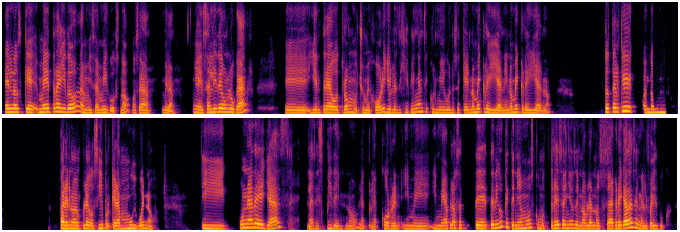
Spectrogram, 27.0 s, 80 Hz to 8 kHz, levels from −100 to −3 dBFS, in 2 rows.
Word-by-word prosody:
en 245 +1 +4
los 245 -1 +3
que 235 -2 +3
me 245 +2 +4
he - - +2
traído 265 +1 +3
a 245 - 0
mis 200 -1 -3
amigos, 195 -3 -3
¿no? 215 +4 -4
O 190 - -7
sea, 190 -2 -2 0.2
mira, 180 -4 -3 0.3
eh, 215 -3 -1
salí 230 +4 +2
de 265 +1 +5
un 255 -1 +2
lugar, 225 - +3 0.8
eh, 190 -2 0
y 195 +4 -3
entré 205 +2 +1
a 210 -1 +4
otro 210 +2 0
mucho 205 -4 -4
mejor, 195 +4 0
y 250 - -2
yo 225 -1 0
les 210 -1 -5
dije: 195 +3 -10
"Vénganse 255 +4 -3
conmigo, 205 -3 -4
no 195 - -7
sé 200 -1 -9
qué", 200 0 -2
no 210 +2 -2
me 245 +2 +1
creían, 200 -6 +1
y - - -3
no 210 +2 -1
me 235 +2 +1
creían, 195 -6 -2
¿no? 205 +9 -10 1.0
Total 270 +1 +4
que 315 -1 +4
cuando 225 -1 0
un 230 +1 0 1.4
Para 230 -2 +9
el 220 - +2
nuevo 220 -1 +3
empleo, 210 -2 +1
sí, 235 +4 +1
porque, 190 -2 -2
era 205 0 +3
muy 215 +2 +2
bueno, 200 -3 -2 0.9
y 215 -3 -1 0.2
una 270 +2 +3
de 285 -2 +5
ellas 245 +6 0 0.4
la 200 +1 -4
despiden, 195 0 -4
¿no?, 200 +3 -7
la 230 -8 -7
la 170 -3 -8
corren 195 +1 -3
y 215 -1 -8
me 195 -1 -5
y 220 - -5
me 205 0 -3
habla, 225 +2 -1
o - - -6
sea, 230 0 -4 0.2
te 225 -2 +3
te 245 +3 +4
digo 285 +8 +1
que 315 -3 +1
teníamos 225 +5 -1
como 220 -8 -5
3 230 +4 +1
años 245 0 +1
de 240 - +2
no 205 -1 -2
hablarnos, 200 -2 -1
o - - -22
sea, 210 +2 +1
agregadas 240 +8 +5
en 250 - +1
el 185 0 -1
Facebook 195 -2 -4
215 Hz, 200 wpm, -23 LUFS, 200-240 Hz, 1.4 s, Para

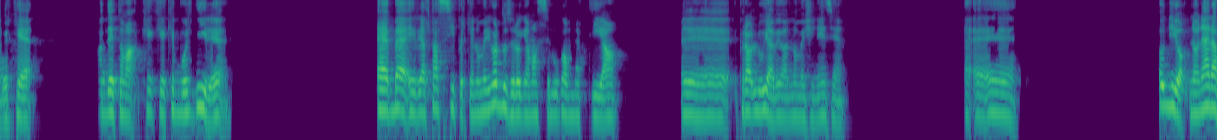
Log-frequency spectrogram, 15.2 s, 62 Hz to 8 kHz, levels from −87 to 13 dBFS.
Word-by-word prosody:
perché 135 +2 -1 0.7
ho 165 - -9
detto: 165 0 +3
"Ma 145 - +2
che 175 - -8
che 165 -2 -4
che 170 - -5
vuol 160 0 0
dire?" 175 -6 +1 1.9
Eh 180 -1 +8
beh, 175 -1 +5
in 165 - +1
realtà 165 +3 0
sì, 185 +1 +2
perché 155 -2 -5
non 155 - -3
mi 170 - -1
ricordo 205 +2 +3
se 155 - 0
lo 155 - +5
chiamasse 155 0 -3
Luca 155 +1 -5
o 150 -1 0
Mattia, 145 -1 -2 0.8
ehm, 145 -2 -2
però 170 -1 +2
lui 170 +2 +2
aveva 145 0 -2
il 135 - -10
nome 145 -1 -7
cinese. 135 -2 -8 1.5
Eh, - - -7
ehm 150 +3 -2 0.2
ehm. - - -12 1.8
Oddio, 205 -3 +5
non 160 +2 +1
era 195 -1 +8
155 Hz, 145 wpm, -23 LUFS, 145-170 Hz, 1.9 s, Eh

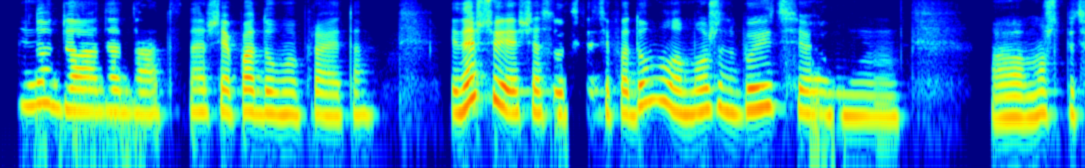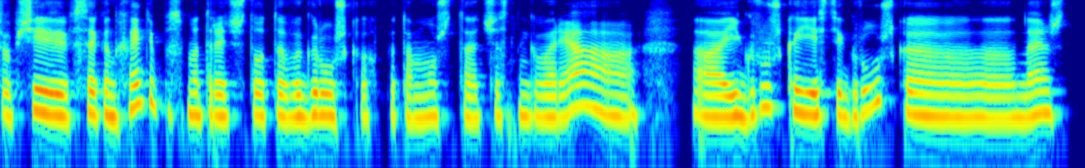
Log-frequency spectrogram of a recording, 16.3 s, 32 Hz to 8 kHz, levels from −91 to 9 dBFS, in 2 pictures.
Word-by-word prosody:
Ну 255 0 0
да, 215 -2 +3
да-да, 200 -2 -3
ты 195 +1 -27
знаешь, 205 -1 -4
я 205 - +3
подумаю 195 -2 +2
про 190 -2 -3
это. 180 +1 -8 0.6
И - - 0
знаешь, 270 - +8
чё 320 -2 +4
я 210 -5 +7
щас 200 0 -2
вот, 190 - 0
кстати, 200 +2 -10
подумала, 230 +4 +1
может 215 +3 0
быть, 235 +4 +3
эм, 180 -3 -3 0.7
а, 165 +1 0
может 195 +3 -3
быть, 195 -2 -8
вообще 185 0 +4
в 170 - -13
секонд-хенде 200 - 0
посмотреть 185 -6 -4
что-то 180 0 -3
в 175 - +1
игрушках, 175 -2 -1
потому 170 0 -5
что, 170 -2 -7
честно 180 +1 -7
говоря, 180 +1 0 0.4
а, 175 -3 +2
игрушка 210 +6 0
есть 190 -1 +2
игрушка. 200 +7 -3
А, 170 -3 0
знаешь, 190 +3 -2
190 Hz, 145 wpm, -24 LUFS, 175-210 Hz, 0.7 s, знаешь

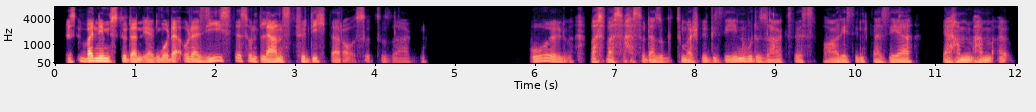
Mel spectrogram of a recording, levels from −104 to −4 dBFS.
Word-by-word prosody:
Das 105 -3 -1
übernimmst 130 -1 +7
du 125 - +4
dann 110 -1 +4
irgendwo 105 +1 +1
oder 105 - +1
oder 120 -1 +2
siehst 135 +8 0
es 140 -4 -2
und 125 -3 -1
lernst 110 0 +3
für 115 - -1
dich 110 +1 -1
daraus 90 -7 -7
sozusagen. 95 0 -15 1.3
Wohl. 115 -4 -2 0.2
Was - - -1
was - - -1
hast 85 - -5
du 110 - -6
da 100 0 -2
so 100 - -4
zum 100 - -2
Beispiel 95 +1 -4
gesehen, 95 +7 -1
wo 120 - 0
du 110 - -4
sagst 95 0 -7
das: 100 -3 -8
„Boah, 100 0 -5
die 95 - -1
sind 100 +1 -8
da 100 -2 -4
sehr 100 +3 -1 0.4
ja, 95 -3 -2
haben 100 -1 +1
haben, 100 +1 0
äh, 110 +1 -7
105 Hz, 190 wpm, -25 LUFS, 95-115 Hz, 1.3 s, übernimmst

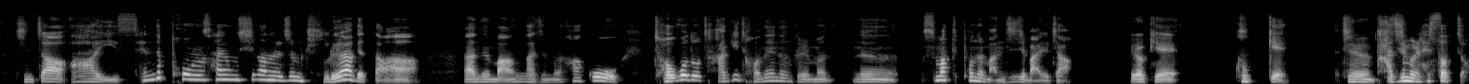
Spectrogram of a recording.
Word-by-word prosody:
진짜 130 +2 +2
'아. 130 0 -3
이 105 -2 -5
스 105 - -15
핸드폰 235 -1 +1
사용 220 +1 0
시간을 210 -2 0
좀 180 -1 -2
줄여야겠다.'라는 115 - +1
마음가짐을 110 0 -2
하고 155 +4 +1 0.3
'적어도 200 +7 +5
자기 145 +4 -6
전에는 155 0 -6
그러면은 115 -1 -5 0.3
스마트폰을 190 -5 +1
만지지 115 +4 -5
말자.' 85 -1 -4 0.6
이렇게 110 -1 +3 0.6
굳게 140 0 0 0.5
좀 120 -4 +1
다짐을 140 +3 +4
했었죠. 160 +3 +1
130 Hz, 255 characters per minute, -23 LUFS, 115-180 Hz, 0.6 s, 적어도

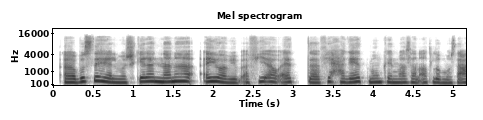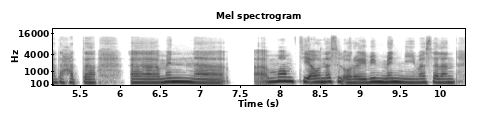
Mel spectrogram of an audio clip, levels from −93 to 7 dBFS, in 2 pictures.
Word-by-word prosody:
أ 210 0 +4
بُص 245 +5 0
هي 270 -5 +4
المشكلة 215 +5 0
إن 250 -2 +5
أنا، 260 +2 +3
أيوه 250 -3 +4
بيبقى 195 +1 -5
في 245 +4 -3
أوقات، 230 0 -4 0.3
في 245 +6 -5
حاجات 225 +2 -2
ممكن 220 0 -1
مثلًا 205 0 -4
أطلُب 205 -1 -5
مساعَدة 205 +3 -4
حتى 195 -1 -5 0.5
آآ، 195 0 -1
من 230 +1 +4
أ 190 - -3 0.4
مامتي 250 0 +1
أو 220 - +1
الناس 235 +1 +1
القريّبين 200 0 +1
مِنّي 215 -2 +3
مثلًا. 205 0 -3
215 Hz, 150 wpm, -22 LUFS, 200-240 Hz, 0.5 s, إن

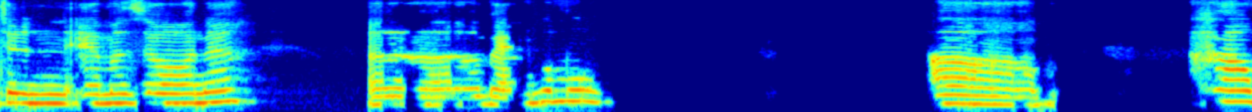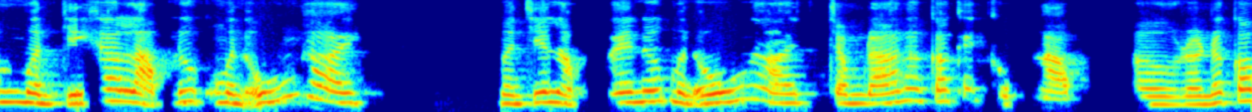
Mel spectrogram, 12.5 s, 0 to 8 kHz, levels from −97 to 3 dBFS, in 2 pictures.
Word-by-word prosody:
trên 240 -2 +3
Amazon 245 +1 +1
á. 285 +2 +1 0.6
Ờ, 205 - -2 0.5
bạn 200 -1 -1
có 290 - 0
mua 295 -1 -1 1.6
Ờ. 225 -3 +1 1.1
Hông, 290 -1 +4
mình 255 -3 +5
chỉ 230 - +5
có 305 - +3
lọc 280 -2 +4
nước 285 +2 -1
mình 250 -2 +3
uống 305 - +1
thôi, 275 -9 +2 0.7
mình 235 -2 +1
chỉ 265 +2 +3
lọc 270 - +2
cái 265 +1 +2
nước 290 +1 +1
mình 255 - +3
uống 265 +6 +4
thôi, 245 - +1 0.2
trong 235 0 0
đó 240 +3 +2
nó 315 - -2
có 295 - +1
cái 310 +1 -9
cục - - -9
lọc, - - 0 0.3
ừ, 210 0 -1
rồi 215 +1 +1
nó 245 +4 +1
có 305 - +4
255 Hz, 175 wpm, -23 LUFS, 235-290 Hz, 1.6 s, mình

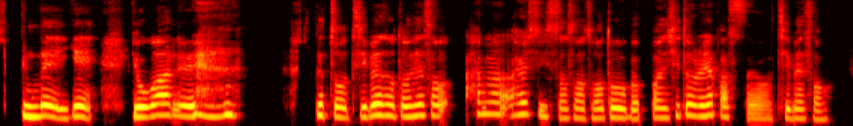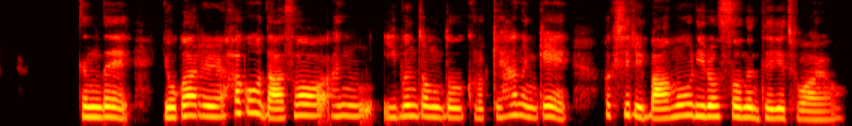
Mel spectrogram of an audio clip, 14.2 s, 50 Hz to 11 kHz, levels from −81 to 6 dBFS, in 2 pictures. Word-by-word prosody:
근데 240 -1 +5
이게 225 +3 +2 0.3
요가를 240 +1 +5 1.0
그렇죠 225 -5 +1
집에서도 240 0 +2
해서 255 0 -2
하면 285 0 -4
할 280 +2 -1
수 285 - -8
있어서 200 -3 -6
저도 200 +1 -1
몇 190 -1 -6
번 210 0 -3
시도를 245 +2 0
해 260 - +1
봤어요 100 -4 -5
집에서. 195 -3 -6 0.8
근데 225 -1 +2 0.3
요가를 240 +1 +3
하고 305 -1 0
나서 240 +6 +3
한 245 0 -5
2 240 +2 -2
정도 220 -3 -1
그렇게 205 +2 -8
하는 245 -3 -3
게 225 -5 -1 0.3
확실히 250 -3 -2
마무리로서는 235 0 +2
되게 200 0 0
좋아요. 180 -1 -5
230 Hz, 290 characters per minute, -22 LUFS, 205-250 Hz, 1.0 s, 근데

